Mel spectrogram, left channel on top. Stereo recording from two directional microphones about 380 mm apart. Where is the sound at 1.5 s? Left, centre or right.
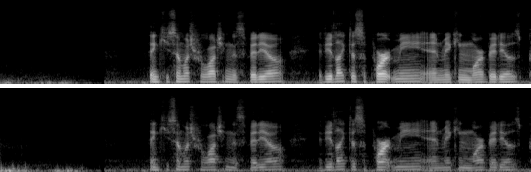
Centre.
